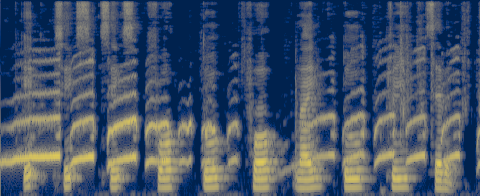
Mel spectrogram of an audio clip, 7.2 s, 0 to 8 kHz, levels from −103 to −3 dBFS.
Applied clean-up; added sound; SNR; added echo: classical method Wiener filter.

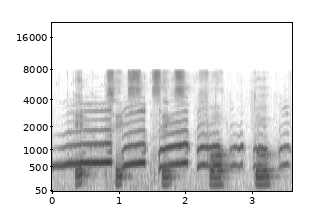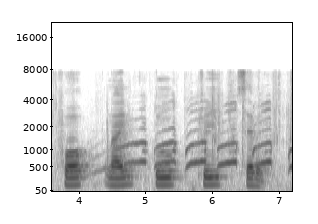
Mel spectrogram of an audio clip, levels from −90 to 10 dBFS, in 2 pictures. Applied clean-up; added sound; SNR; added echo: none; Chicken, rooster; -1 dB; none.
